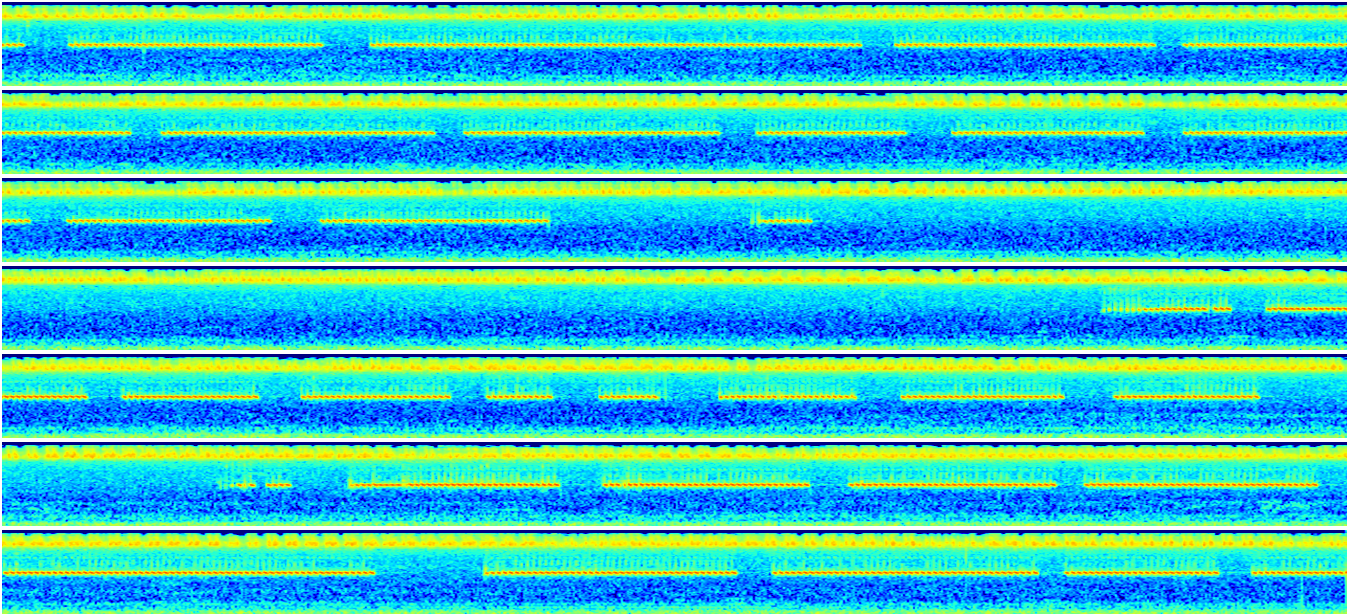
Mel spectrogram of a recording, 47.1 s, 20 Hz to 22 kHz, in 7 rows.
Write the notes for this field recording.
Documenting acoustic phenomena of summer nights in Germany in the year 2022. *Binaural. Headphones recommended for spatial immersion.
